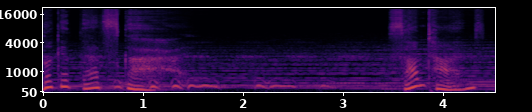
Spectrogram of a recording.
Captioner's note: owl hooting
